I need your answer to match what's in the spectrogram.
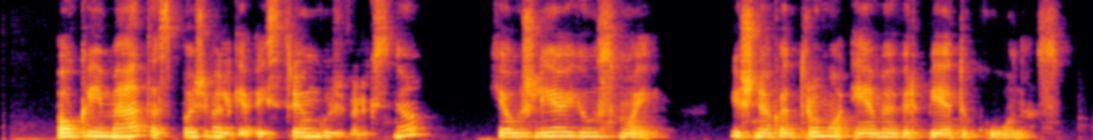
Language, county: Lithuanian, Kaunas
